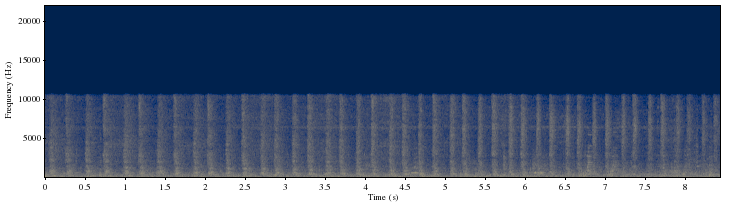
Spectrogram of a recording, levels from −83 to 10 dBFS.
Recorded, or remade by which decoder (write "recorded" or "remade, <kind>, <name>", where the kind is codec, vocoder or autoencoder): recorded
